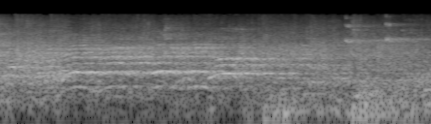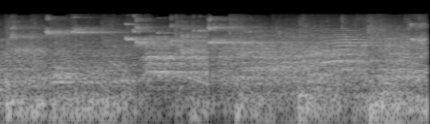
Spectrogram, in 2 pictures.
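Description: Basketball game sounds in a large gym: a ball bouncing on the hardwood floor as it is dribbled up the court, sneakers squeaking in short high chirps, and crowd voices shouting, all echoing in the hall.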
